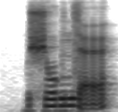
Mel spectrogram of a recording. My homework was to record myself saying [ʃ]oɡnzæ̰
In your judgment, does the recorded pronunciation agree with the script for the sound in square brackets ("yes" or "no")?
yes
